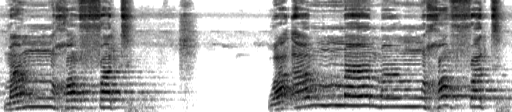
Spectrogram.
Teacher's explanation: Maka dibaca fahuwa fi, fahuwa fi, dan ini sesuai dengan qiraah Al-Kisai dan As-Susi an Abi Amr. Dan yang ketiga man khaffat, dibaca dalam keadaan ikhfa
